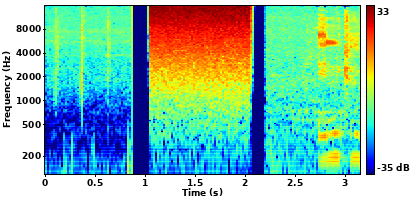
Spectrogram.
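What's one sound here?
Loud static hiss rushes.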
